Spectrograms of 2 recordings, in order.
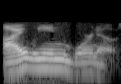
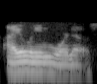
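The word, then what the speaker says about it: Aileen Wuornos: I always mispronounce her name how do you pronounce it it's actually Eileen warnos it's it's just like the name but it's with an A so it's Eileen warnose okay who obviously was was warnose warnos okay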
